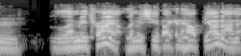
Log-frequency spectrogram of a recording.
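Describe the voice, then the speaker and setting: A man with an American accent sounds somewhat breathy, his intonation fairly even. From US Northeast (Western New York, rural). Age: 50s. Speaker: entrepreneur, speaker and author; military veteran. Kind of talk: interview, casual chat.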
